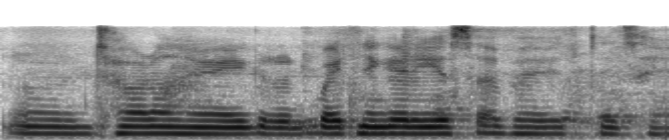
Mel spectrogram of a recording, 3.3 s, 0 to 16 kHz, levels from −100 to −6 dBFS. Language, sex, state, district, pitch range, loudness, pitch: Hindi, female, Haryana, Rohtak, 170-180 Hz, -16 LUFS, 175 Hz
